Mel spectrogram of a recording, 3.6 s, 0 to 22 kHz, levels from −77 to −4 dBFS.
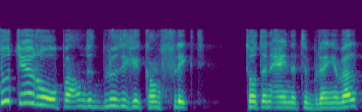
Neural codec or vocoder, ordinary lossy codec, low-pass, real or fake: codec, 16 kHz in and 24 kHz out, 1 kbps, XY-Tokenizer; none; 7.2 kHz; fake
